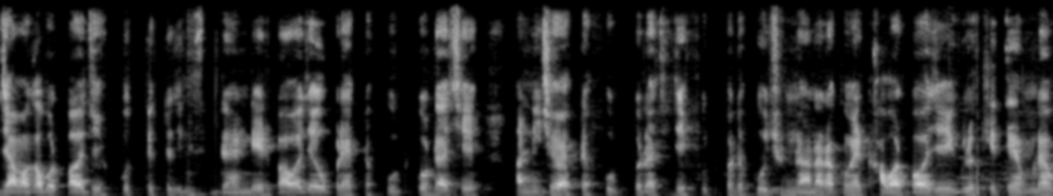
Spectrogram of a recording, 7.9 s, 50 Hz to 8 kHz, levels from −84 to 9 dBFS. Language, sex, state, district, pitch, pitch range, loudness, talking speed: Bengali, male, West Bengal, Kolkata, 120 Hz, 115-125 Hz, -18 LUFS, 245 wpm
